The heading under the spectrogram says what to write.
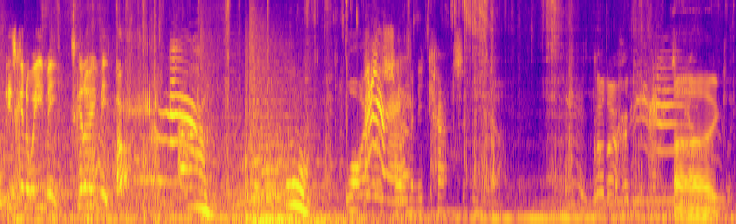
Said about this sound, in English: Why are there so many cats in here?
